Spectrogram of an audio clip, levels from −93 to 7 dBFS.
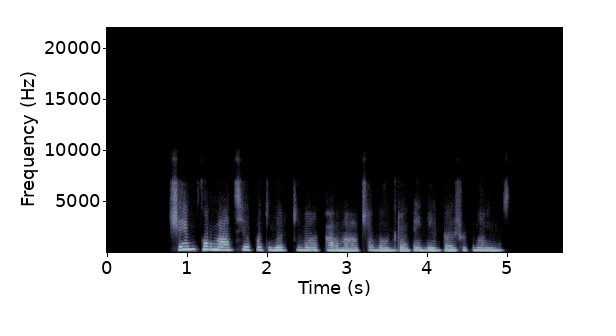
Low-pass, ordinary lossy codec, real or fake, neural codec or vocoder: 7.2 kHz; Opus, 32 kbps; fake; codec, 16 kHz, 1 kbps, FreqCodec, smaller model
